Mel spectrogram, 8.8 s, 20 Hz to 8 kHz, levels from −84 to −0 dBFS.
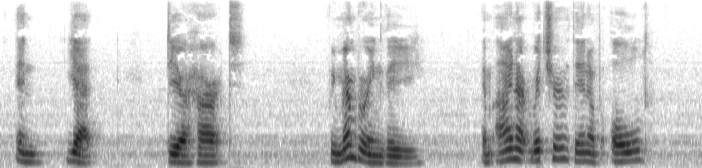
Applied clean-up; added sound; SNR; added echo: none; none; none; none.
